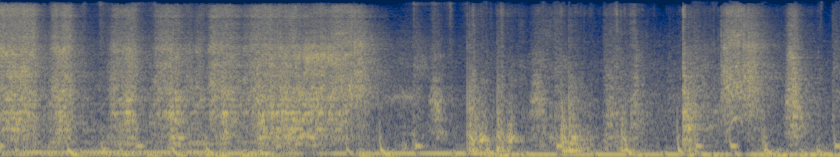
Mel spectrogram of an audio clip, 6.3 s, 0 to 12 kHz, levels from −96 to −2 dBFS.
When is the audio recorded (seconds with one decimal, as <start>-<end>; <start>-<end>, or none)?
3.5-6.3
